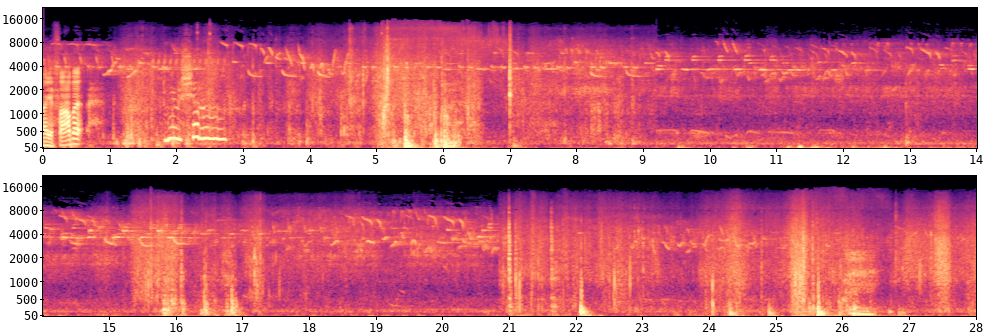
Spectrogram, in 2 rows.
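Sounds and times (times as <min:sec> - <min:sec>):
songbirds singing: 0:00.0 - 0:28.0
dull knocks: 0:05.1 - 0:06.5, 0:21.0 - 0:22.5, 0:24.0 - 0:26.8.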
